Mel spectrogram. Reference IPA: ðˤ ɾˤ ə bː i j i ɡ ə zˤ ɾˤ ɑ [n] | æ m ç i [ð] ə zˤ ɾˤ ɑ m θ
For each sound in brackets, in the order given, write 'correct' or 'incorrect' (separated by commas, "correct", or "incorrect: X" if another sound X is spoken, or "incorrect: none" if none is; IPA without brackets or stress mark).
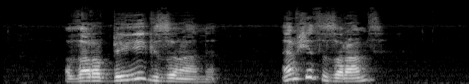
correct, incorrect: θ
